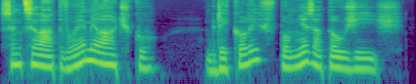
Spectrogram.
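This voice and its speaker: A bold, flirtatious woman colleague, put on by a male audiobook reader, teasing and brazen. The voice rides high and lively, with plenty of movement in the pitch. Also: breathy edge. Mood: flirty. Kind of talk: audiobook character voice.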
